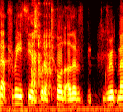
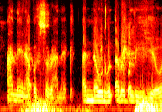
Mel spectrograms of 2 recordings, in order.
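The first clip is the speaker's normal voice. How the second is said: whispering softly, lower pitch; 5 semitones lower than usual. Whispering secretly to Prometheus during the scene: quiet whisper. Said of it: "can I really quietly whisper to Prometheus".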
